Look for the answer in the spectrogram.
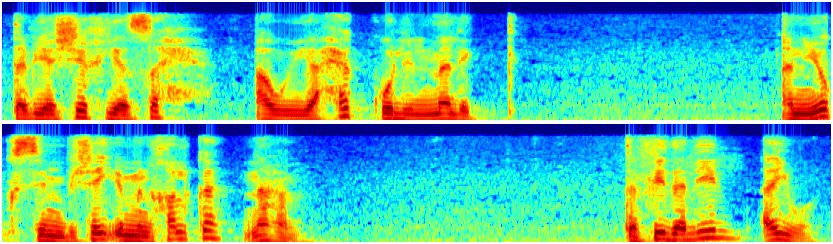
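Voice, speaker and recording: A man's voice: medium pitch, animated, moderate pace, pauses often. A man with an Egyptian accent preaching a colloquial sermon, firing off rhetorical questions and answering imagined objections from listeners. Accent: Egyptian Arabic. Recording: dull lo-fi recording.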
